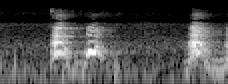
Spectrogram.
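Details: Cocker spaniel in a yard trying to scare off a white-tailed deer: two quick hoarse barks close together, a pause, then another bark starting as the recording ends.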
